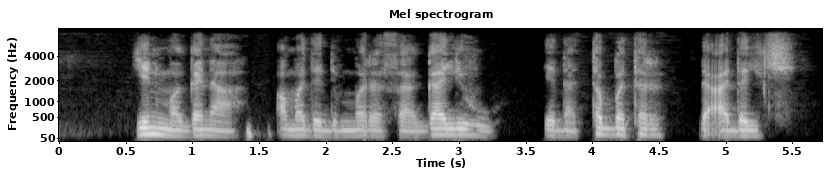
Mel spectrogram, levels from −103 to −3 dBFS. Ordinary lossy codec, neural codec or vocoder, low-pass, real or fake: none; none; 7.2 kHz; real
